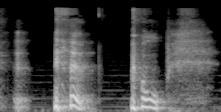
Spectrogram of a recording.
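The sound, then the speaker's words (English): A few throaty coughs in quick succession, the middle ones loudest, followed by a long breathy exhale at the end, as someone returns to consciousness. No talking. “with a few coughs and some deep breaths, Bijou returns to consciousness”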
